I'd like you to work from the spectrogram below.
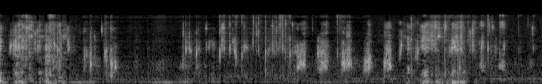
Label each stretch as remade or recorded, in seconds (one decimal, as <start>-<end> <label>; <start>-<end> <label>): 0.0-0.8 recorded; 0.8-3.7 remade; 3.7-4.3 recorded; 4.3-4.8 remade; 4.8-5.4 recorded

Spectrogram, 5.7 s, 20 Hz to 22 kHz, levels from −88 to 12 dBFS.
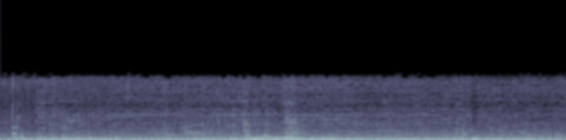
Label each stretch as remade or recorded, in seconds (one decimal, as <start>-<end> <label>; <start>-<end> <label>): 0.0-4.5 recorded; 4.5-5.7 remade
